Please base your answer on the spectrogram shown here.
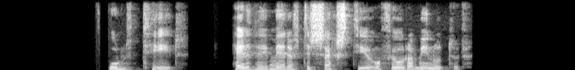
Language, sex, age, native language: Icelandic, female, 60-69, Icelandic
